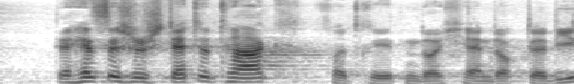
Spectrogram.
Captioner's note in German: none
